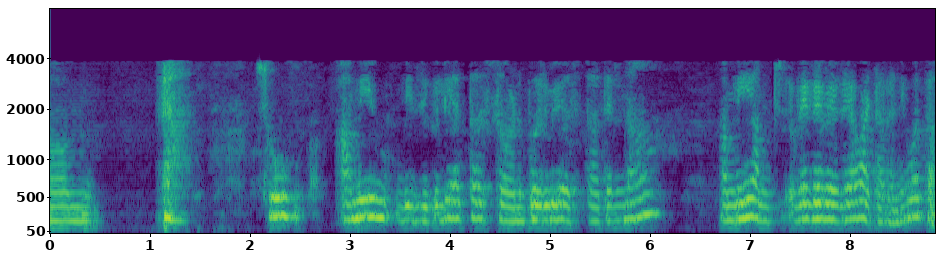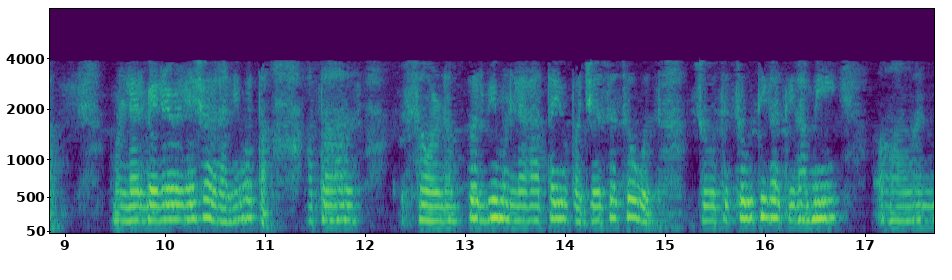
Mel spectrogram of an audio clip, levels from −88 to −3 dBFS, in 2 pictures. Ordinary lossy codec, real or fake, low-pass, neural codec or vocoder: AAC, 16 kbps; fake; 7.2 kHz; vocoder, 24 kHz, 100 mel bands, Vocos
